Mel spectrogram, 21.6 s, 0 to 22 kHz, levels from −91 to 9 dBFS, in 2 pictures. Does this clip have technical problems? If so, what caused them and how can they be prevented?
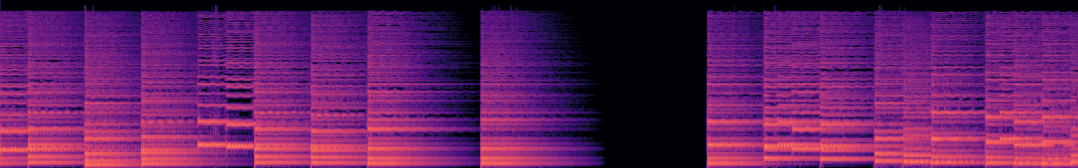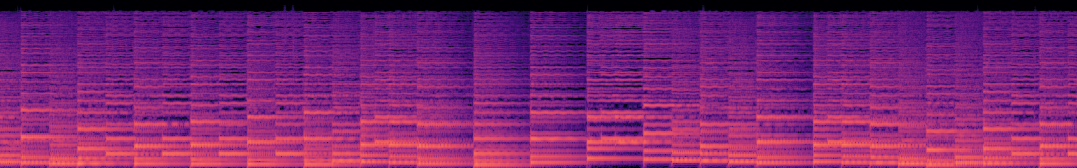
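Yes. The audio has compressed frames skipped at 8.42 s and 9.84 s. At each point roughly one frame, about 20 ms of sound, never reaches the output because it was missing from the file or the decoder rejected it as damaged. Playback jumps ahead by that amount. Checksummed storage and error-protected transmission, with retransmission of lost frames, would prevent it.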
